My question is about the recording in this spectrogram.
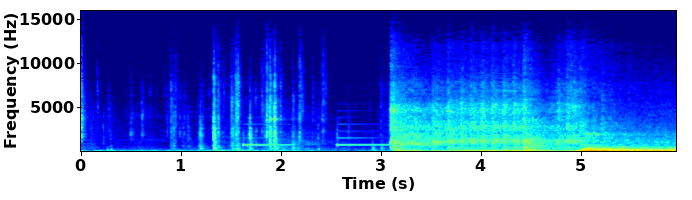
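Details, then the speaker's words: Chevy Silverado SS V8 after tune-up (plugs, wires, fuel filter) and power steering pump swap, fuel drained from filter forward: clicks, then several seconds of cranking before it catches and rises to steady idle; slow start from drained fuel lines. "it's going to be a little harder to start we just drained all the fuel from here forward so don't be surprised if it takes a little longer to crank up"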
